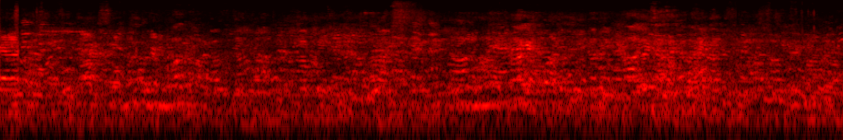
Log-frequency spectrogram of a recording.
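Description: Several people talking at once: overlapping, indistinct chatter of a small crowd, with no single voice standing out.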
